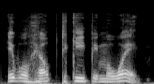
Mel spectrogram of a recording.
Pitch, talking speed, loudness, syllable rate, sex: 130 Hz, 270 wpm, -15 LUFS, 6.9 syllables/s, male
